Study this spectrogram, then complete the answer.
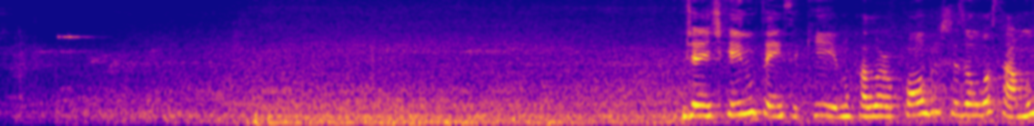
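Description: An air cooler's fan starts up and blows with a steady whoosh.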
